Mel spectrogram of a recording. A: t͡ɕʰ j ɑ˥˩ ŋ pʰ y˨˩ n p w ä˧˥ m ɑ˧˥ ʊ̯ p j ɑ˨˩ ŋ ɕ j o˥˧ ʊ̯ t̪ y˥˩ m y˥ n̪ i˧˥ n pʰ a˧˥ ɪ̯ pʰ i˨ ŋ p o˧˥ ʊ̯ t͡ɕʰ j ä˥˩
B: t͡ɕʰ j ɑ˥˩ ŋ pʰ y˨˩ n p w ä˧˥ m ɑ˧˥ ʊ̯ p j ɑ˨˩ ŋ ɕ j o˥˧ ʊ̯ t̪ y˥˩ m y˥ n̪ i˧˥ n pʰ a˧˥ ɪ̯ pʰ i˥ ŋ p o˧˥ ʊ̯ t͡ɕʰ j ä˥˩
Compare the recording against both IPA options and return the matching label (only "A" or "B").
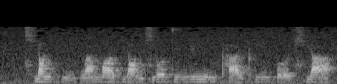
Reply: B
